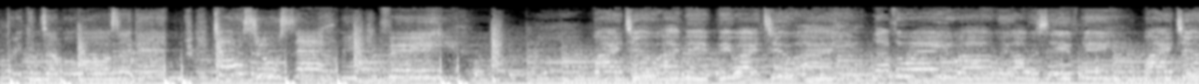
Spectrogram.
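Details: Steady pop-style music with a strong low bass beat and layered instruments plays throughout, and no animal voice comes through.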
